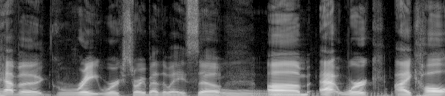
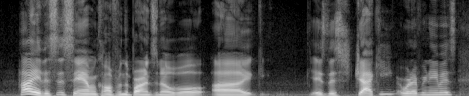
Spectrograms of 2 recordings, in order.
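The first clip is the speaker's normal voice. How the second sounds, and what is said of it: Polite customer service voice. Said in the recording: “do my customer service voice”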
